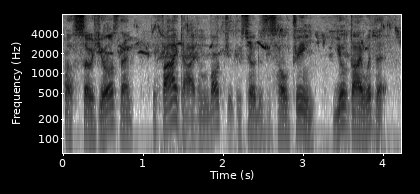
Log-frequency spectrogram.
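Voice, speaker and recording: A man's voice: mid-range voice, lively intonation, quick pace, noisy background, lightly acted. A man playing a flippant, eccentric time-travelling hero in an audio drama, glib and insistent. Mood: questioning, defiant.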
